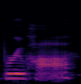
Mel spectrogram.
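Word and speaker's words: Brujah: But I believe it's officially pronounced Bruja. At least all the other games have been pronouncing it Bruja, so... But, like, that's crazy. Bruja. Almost sounds like bruise.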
